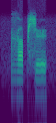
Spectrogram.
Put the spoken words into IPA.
ɣap ɕɘ

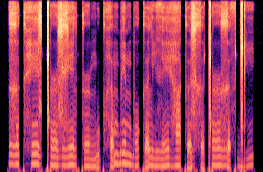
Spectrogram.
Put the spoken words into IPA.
ɣə˧k he˧˩zǁə˞˩z ɣe˧˩lkə˞˩ ŋṵ˩khə̰˧mbe˧ mbo˩˧˩kə̰˧˩li˩ ðe˩˧˩ɦa˧˩kə̰˩˧˩z xə̰˩ǁə˞˧ ɣə̰˧˩θɡ͡ǁi˩˧˩

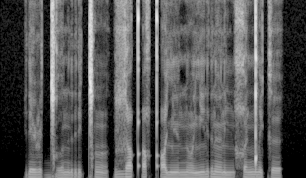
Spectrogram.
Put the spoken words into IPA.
ɾeɭɘ ɡ͡ǀonreǀõ | ɮɘqʼɨχqʼɑlʲõ nõlʲẽ rə̃ɾə̃ɲ χøŋ͡ǃekə

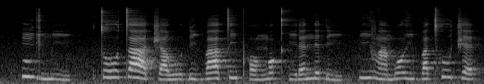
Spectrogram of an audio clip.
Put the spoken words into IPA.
pũ˦ ɡi˨miː˨ | toː˦taː˦˨ t͡ʃa˨wu˨ ɗi˨baː˦ ti˦pʰɔ˨ŋɔ˦kʰi˨ ɾɛ˦nɪ˦ɗi˨ | piː˦vã˨ bɔ˦ɣi˨ba˦ tʰuː˦t͡ʃɛ˨

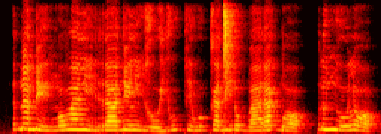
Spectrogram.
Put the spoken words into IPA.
ɗã˦ɗeː˨ŋɔ˦βã˦ lĩ˨raː˦ɗe˦lĩ˨ ɣoː˨ juː˦kɪ˨wo˦ ka˦di˦ɾo˨ baː˨˦ɾaː˦ɡ͡bɔ˨ | ɾo˦ɲoː˨˦lɔ˨

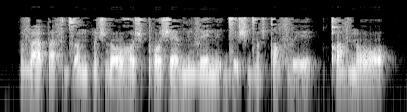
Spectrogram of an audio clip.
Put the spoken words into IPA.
va̰pa̰f d͡zɔ̰npə̃ʃðɔ̰ ɣɔʃpʼɔʃɛbĩ venḭ d͡zḛʃd͡zə̃ʃtˤæfvḛ | qʼɔvnɔ̰

